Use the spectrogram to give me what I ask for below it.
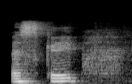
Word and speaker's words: escape: Escape.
